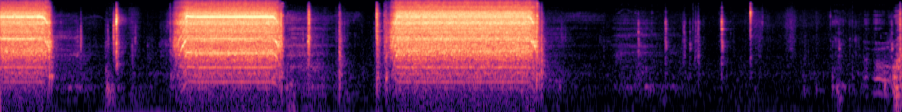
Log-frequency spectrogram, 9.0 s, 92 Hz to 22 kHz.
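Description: Power drill spinning in bursts to lap in a part on a 1964 Impala wagon engine: two sustained whirring runs of about two seconds each, close and loud, with clicks and handling noises between and after.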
